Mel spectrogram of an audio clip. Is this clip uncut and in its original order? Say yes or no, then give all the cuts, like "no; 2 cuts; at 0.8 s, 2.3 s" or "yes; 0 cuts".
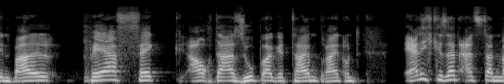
yes; 0 cuts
